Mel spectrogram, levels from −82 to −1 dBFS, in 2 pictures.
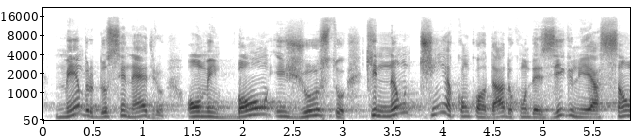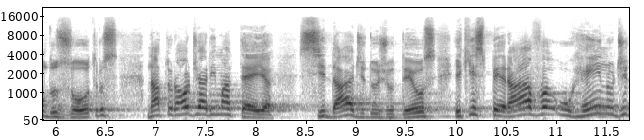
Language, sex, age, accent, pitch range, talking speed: Portuguese, male, 40-59, Brazilian, 145-220 Hz, 155 wpm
